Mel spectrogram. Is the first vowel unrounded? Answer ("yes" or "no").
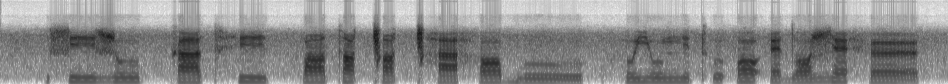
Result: yes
